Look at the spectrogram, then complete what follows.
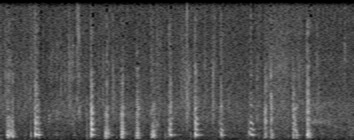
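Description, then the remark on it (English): A white sex link hen clucks in a quick, uneven string of about fourteen short, throaty notes, with no talking around her. “Today I'm here with Honey, and she is a sex link, a white sex link, and she wanted to tell a joke.”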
